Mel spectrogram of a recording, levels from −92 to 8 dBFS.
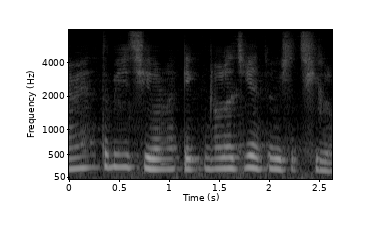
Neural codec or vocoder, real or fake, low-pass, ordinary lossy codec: codec, 16 kHz, about 1 kbps, DyCAST, with the encoder's durations; fake; none; none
